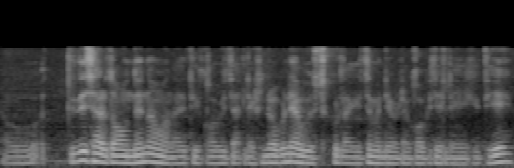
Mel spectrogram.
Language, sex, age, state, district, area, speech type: Nepali, male, 30-45, West Bengal, Darjeeling, rural, spontaneous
